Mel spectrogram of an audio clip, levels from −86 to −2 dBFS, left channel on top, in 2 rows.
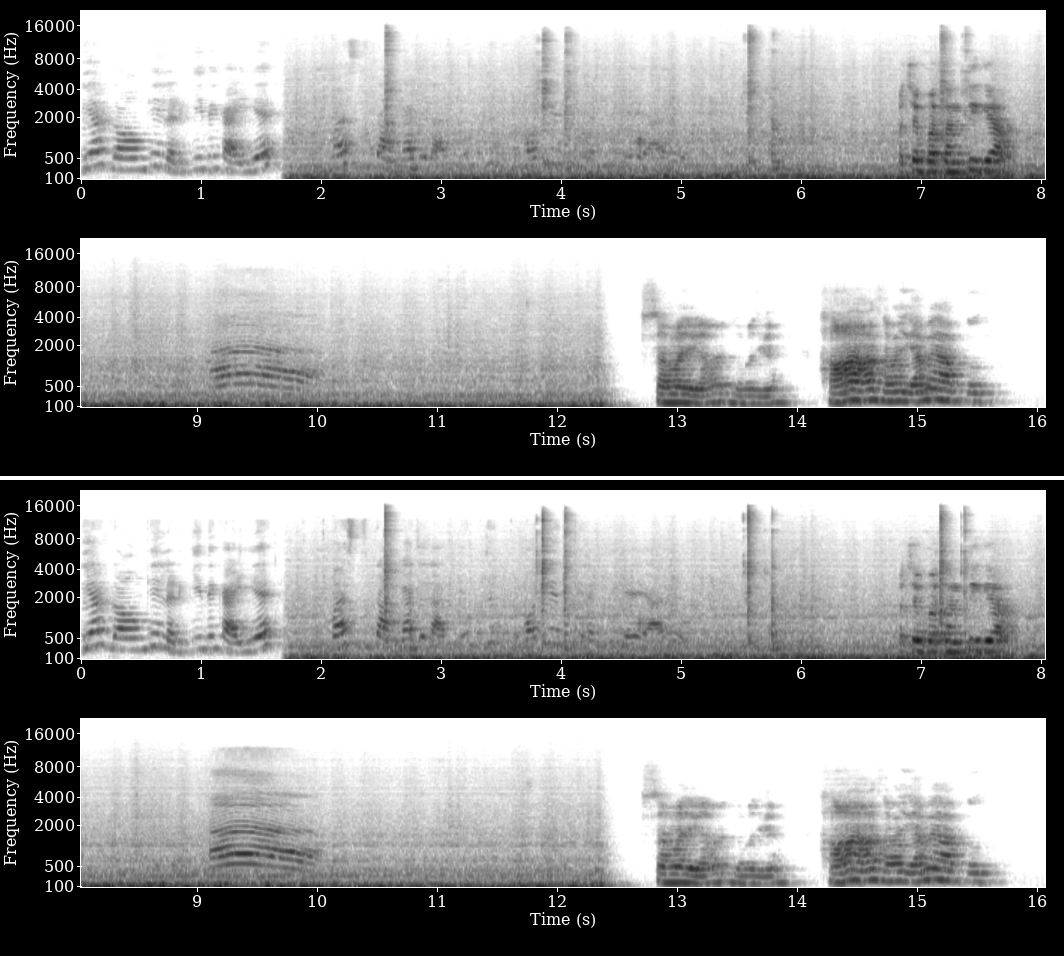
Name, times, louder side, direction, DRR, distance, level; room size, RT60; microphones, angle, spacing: voice 1, 0.0-1.6 2.0-5.1 9.1-10.1, right 6 dB, 85° right, 0.5 m, -32 dB
sound 1, 1.7-12.4, equal, 80° left, 1.1 m, -19 dB
sound 2, 2.5-2.9 3.8-4.2 5.5-5.9 7.1-7.4, right 5 dB, 35° right, 0.3 m, -32 dB
voice 2, 6.8-7.8 12.8-13.9 14.2-15.6, left 1 dB, 30° left, 0.4 m, -23 dB
2.6 x 2.3 x 2.7 m
head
